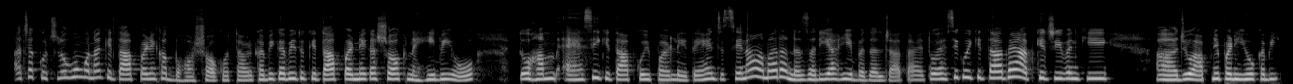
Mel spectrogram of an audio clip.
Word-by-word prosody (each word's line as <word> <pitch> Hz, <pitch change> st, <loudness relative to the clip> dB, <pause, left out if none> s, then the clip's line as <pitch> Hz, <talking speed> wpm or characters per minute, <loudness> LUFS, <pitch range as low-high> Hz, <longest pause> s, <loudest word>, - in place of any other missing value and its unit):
अच्छा, 310 Hz, +6 st, -6 dB
कुछ 290 Hz, -4 st, -10 dB
लोगों 315 Hz, +3 st, -2 dB
को 330 Hz, -, -1 dB
ना 310 Hz, 0 st, -2 dB
किताब 245 Hz, -7 st, -1 dB
पढ़ने 250 Hz, 0 st, 0 dB
का 265 Hz, -, -1 dB
बहुत 180 Hz, 0 st, -5 dB
शौक 185 Hz, -2 st, -4 dB
होता 195 Hz, 0 st, -6 dB
है -, -, -2 dB
और 200 Hz, -, -4 dB
कभी-कभी 250 Hz, +3 st, +1 dB
तो 275 Hz, -, -2 dB
किताब 240 Hz, -1 st, +1 dB
पढ़ने 245 Hz, 0 st, +4 dB
का 260 Hz, -, +1 dB
शौक 250 Hz, -1 st, +1 dB
नहीं 220 Hz, 0 st, 0 dB
भी 240 Hz, +2 st, +1 dB
हो, 220 Hz, 0 st, -1 dB, 0.4 s
तो 255 Hz, +1 st, +3 dB
हम 265 Hz, +2 st, +3 dB
ऐसी 230 Hz, +7 st, 0 dB
किताब 230 Hz, -5 st, -1 dB
कोई 230 Hz, 0 st, +1 dB
पढ़ 210 Hz, -1 st, -1 dB
लेते 210 Hz, -1 st, -3 dB
हैं 255 Hz, +3 st, +1 dB
जिससे 245 Hz, +2 st, -4 dB
ना 320 Hz, +6 st, +1 dB
हमारा 330 Hz, 0 st, +2 dB
नज़रिया 230 Hz, +2 st, +1 dB
ही 245 Hz, 0 st, 0 dB
बदल 190 Hz, -1 st, -3 dB
जाता 180 Hz, -1 st, -7 dB
है। 210 Hz, 0 st, -6 dB
तो 250 Hz, +4 st, 0 dB
ऐसी 250 Hz, +6 st, -1 dB
कोई 330 Hz, 0 st, 0 dB
किताब 300 Hz, +2 st, +2 dB
है 350 Hz, -, +5 dB
आपके 295 Hz, -3 st, +2 dB
जीवन 270 Hz, -1 st, +2 dB
की 270 Hz, +1 st, 0 dB, 0.5 s
अ, 215 Hz, -1 st, +3 dB
जो 240 Hz, +4 st, +4 dB
आपने 230 Hz, +4 st, +1 dB
पढ़ी 250 Hz, -2 st, +4 dB
हो 240 Hz, +1 st, +6 dB
कभी? 245 Hz, +2 st, -2 dB
245 Hz, 240 wpm, -25 LUFS, 225-270 Hz, 0.5 s, हो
